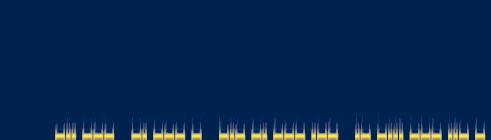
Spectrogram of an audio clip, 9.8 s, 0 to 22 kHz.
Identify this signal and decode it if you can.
Morse code, heard as a keyed tone, about 22 wpm, 700 Hz. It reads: DO NOT KNOW ABOUT
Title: Sets of 5 Words Encore2 22wpm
